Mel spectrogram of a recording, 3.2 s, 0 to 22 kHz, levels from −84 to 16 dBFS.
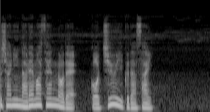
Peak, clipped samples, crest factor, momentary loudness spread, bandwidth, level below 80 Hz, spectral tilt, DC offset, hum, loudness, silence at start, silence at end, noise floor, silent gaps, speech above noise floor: -6 dBFS; under 0.1%; 16 dB; 7 LU; 12.5 kHz; -66 dBFS; -6.5 dB/octave; under 0.1%; none; -22 LUFS; 0 s; 0.85 s; -56 dBFS; none; 36 dB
